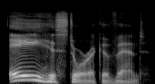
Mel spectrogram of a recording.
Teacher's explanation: People think it should be an historic because H can sometimes be silent. But in modern English, especially American English, we pronounce the H in historic. So it should be a historic event, not an historic event.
